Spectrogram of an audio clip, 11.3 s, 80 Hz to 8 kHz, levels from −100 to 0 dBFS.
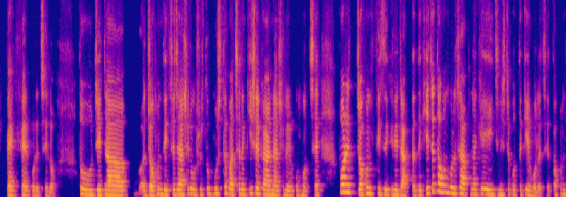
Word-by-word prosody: Back 180 -1 +3
fair 185 -3 +2
করেছিল। 155 -1 -7 0.6
তো 230 - +2 0.3
যেটা 190 0 +4 0.8
যখন 185 +4 +3
দেখছে 190 +2 -1
যে, - - +4
আসলে 225 +3 -1
অসুস্থ, 205 +1 -8 0.2
বুঝতে 225 +2 0
পারছে 205 0 +2
না - - +1
কিসের 230 0 +2
কারণে 195 -1 +4
আসলে 190 +1 -7
এরকম 175 +1 -8
হচ্ছে। 170 +2 -4 0.5
পরে 305 0 +8 0.2
যখন 205 +4 +4
ফিজিক্যালি 205 -3 -1
ডাক্তার 160 +4 -1
দেখিয়েছে, 235 +9 -1
তখন 300 -2 +4
বলেছে, 240 -1 +1
"আপনাকে 215 0 -5
এই 200 - 0
জিনিসটা 200 0 -4
করতে 190 -1 -8
কে 210 - +2
বলেছে?" 155 - -8
তখন 190 +2 -8
200 Hz, 170 wpm, -23 LUFS, 185-220 Hz, 0.8 s, পরে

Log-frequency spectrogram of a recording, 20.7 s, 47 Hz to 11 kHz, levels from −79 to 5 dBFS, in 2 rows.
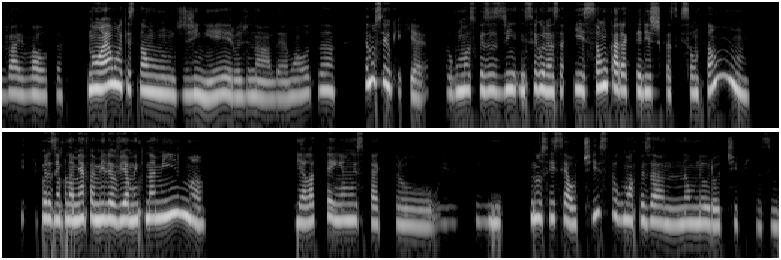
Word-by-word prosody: vai 210 +1 -6
e - - -7
volta, 200 -1 -7 0.3
não 260 +1 +7
é 280 - +8
uma 315 -1 +8
questão 230 -6 0
de 195 - -12
dinheiro, 195 0 -1
de 185 +1 -10
nada, 175 -2 -6
é 175 0 -9
uma 190 +2 -8
outra 235 +3 -5 0.4
eu 315 - +3
não 365 - +7
sei 345 -1 +1
o - - +3
que 220 -3 -19
que 200 - -8
é, 180 +2 -9 0.2
algumas 230 +3 0
coisas 235 -2 -2
de 255 - +3 0.2
insegurança, 235 -1 +1
e 250 -2 +2
são 275 +6 +5
características 230 -5 -1
que - - -16
são 215 0 -3
tão 245 +10 0 1.1
que 265 - -23
que, 245 - -33
por 265 +1 0
exemplo, 245 0 0
na 245 - +4
minha 250 +2 +5
família, 255 0 +4
eu 245 - +4
via 245 +2 +3
muito 250 +4 +2
na 265 0 +3
minha 280 +4 +6
irmã. 265 -11 +2 1.2
E 225 0 -3
ela 225 +2 -1
tem 245 -4 -1
um 245 0 +1
espectro, 200 -4 -8
e 210 - -26
eh, 215 0 -31 0.3
nã 225 -1 -5 0.4
não 265 0 +2
sei 265 +1 -6
se 255 - -17
é - - 0
autista, 300 - -6
alguma 250 -3 -2
coisa 230 -2 -4
não 210 +1 -3
neurotípica, 205 -2 -5
assim, 185 +1 -14
230 Hz, 180 wpm, -22 LUFS, 205-250 Hz, 1.2 s, é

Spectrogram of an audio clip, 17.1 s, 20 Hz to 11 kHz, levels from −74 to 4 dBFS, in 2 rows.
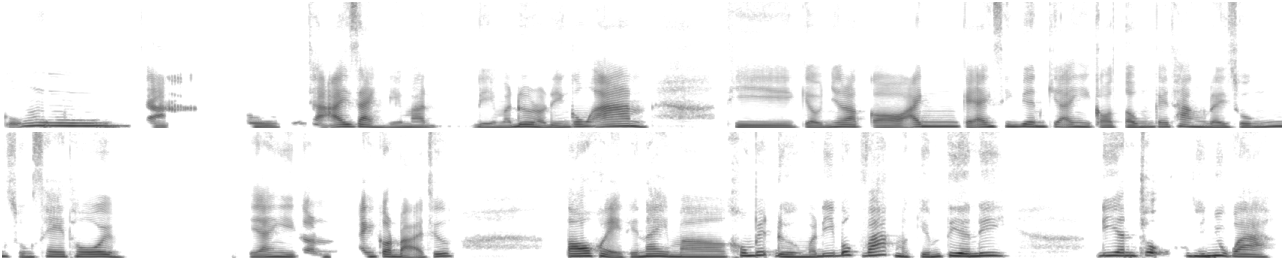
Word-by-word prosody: cũng 225 - -7 0.8
chả - - -3 0.5
ừ, - - -8 0.2
cũng - - -23
chả - - -5
ai 185 +2 0
rảnh 170 -9 -1
để 135 - -8
mà 145 +1 -4 0.3
để 145 -3 -8
mà 140 - -6
đưa 190 0 +2
nó 155 - -2
đến 145 +2 -5
công 195 +3 -2
an. 200 0 +1 0.5
Thì, 145 -1 -4
kiểu 145 -3 -5
như 155 +6 -4
là, 170 - 0
có 140 +1 -3
anh, 190 +2 0
cái 150 -1 -5
anh 180 +2 0
sinh 190 0 -3
viên 190 -2 +1
kia, 180 - -8
anh 175 0 -3
ấy 165 - -2
có 145 0 -4
tống 150 +1 -4
cái 170 - -5
thằng 175 -4 -3
đấy 140 0 -3
xuống 155 +7 -2
xuống 150 -4 -6
xe 190 +4 -2
thôi. 190 -1 +2 0.9
Thì 160 - -7
anh 170 +2 0
ấy 165 - 0
còn 160 - -6 0.2
anh 180 0 -2
còn 185 -1 +3
bảo 175 - 0
ấy 125 - -5
chứ: 205 +9 -1 0.8
"To 215 +1 +8
khỏe 205 -11 +1
thế 165 - -1
này 205 0 +4
mà 160 -2 0
không 250 - +3
biết 295 +3 +1
đường 175 -4 +3
mà 165 - 0
đi 220 +3 +1
bốc 300 +4 +3
vác 280 +6 +2
mà 190 - +3
kiếm 180 +1 +2
tiền 225 -3 +7
đi, 245 0 +3 0.6
đi 255 +1 +2
ăn 255 -1 +4
trộm 270 +1 +3
không 215 - -3
thấy 210 - +8
nhục 250 0 +7
à?" 190 -5 +1
180 Hz, 245 wpm, -23 LUFS, 155-200 Hz, 0.9 s, To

